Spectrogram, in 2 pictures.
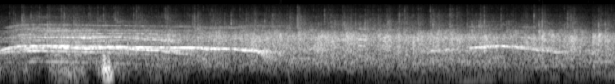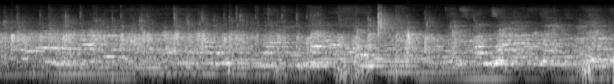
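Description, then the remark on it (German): Sustained applause from a crowd at the ICF Celebration welcoming Barbie and Ken, with scattered cheers and whoops, a dense steady wash of clapping lasting the whole stretch, with some high excited shouts and voices mixed in. “Und äh, von daher äh, lade ich dich ein, dich mit einem großen Applaus, äh, auf einen großen Applaus bereit zu machen.”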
